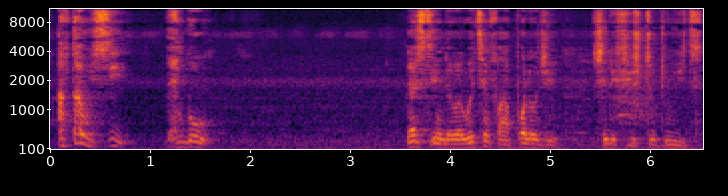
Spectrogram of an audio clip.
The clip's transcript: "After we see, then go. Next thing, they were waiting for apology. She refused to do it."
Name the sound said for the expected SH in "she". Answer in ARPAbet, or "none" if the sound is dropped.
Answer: S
